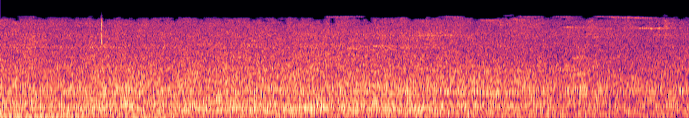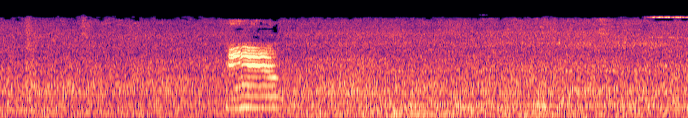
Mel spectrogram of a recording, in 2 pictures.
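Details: A stray domestic cat gives a single short meow, a harmonic-rich call lasting under half a second. It stands out against steady background hum and traffic-like noise.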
